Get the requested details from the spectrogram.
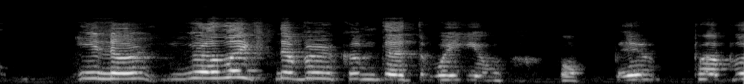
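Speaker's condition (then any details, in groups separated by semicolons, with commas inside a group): Cerebral palsy; atypical gait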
